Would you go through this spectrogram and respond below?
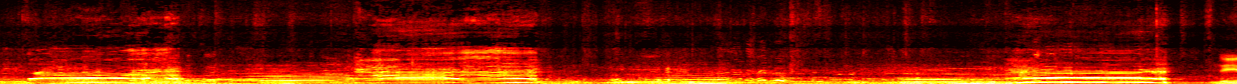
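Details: Pegon cattle at the busy Bekonang livestock market in Sukoharjo, Indonesia, a prized Pegon calf among them; loud, strongly harmonic moos repeat every few seconds, some rising then falling, with market chatter underneath.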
